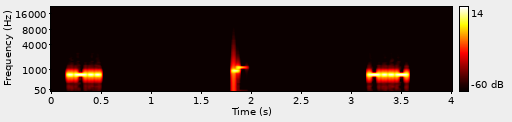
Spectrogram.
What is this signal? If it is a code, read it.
Morse code, heard as a keyed tone, about 34 wpm, 700 Hz. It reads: L X
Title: Single Letters - Phonetic Pronunciation 35wpm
